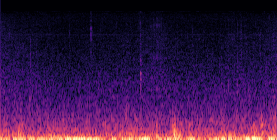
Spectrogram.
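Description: Low, steady rumble of a car moving slowly over a rough road, heard from inside the cabin.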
